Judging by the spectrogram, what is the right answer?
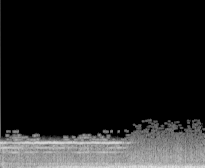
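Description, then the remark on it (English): A harsh electric torpedo firing alarm bell in the control compartment of a submerged submarine rings nonstop through the steel hull for about three seconds, a loud, rattling metallic clangor with a shrill high ringing tone layered over it and no voices. “In the control compartment, he holds Captain Denning at gunpoint while the torpedo firing alarm bell rings through the steel hull.”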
